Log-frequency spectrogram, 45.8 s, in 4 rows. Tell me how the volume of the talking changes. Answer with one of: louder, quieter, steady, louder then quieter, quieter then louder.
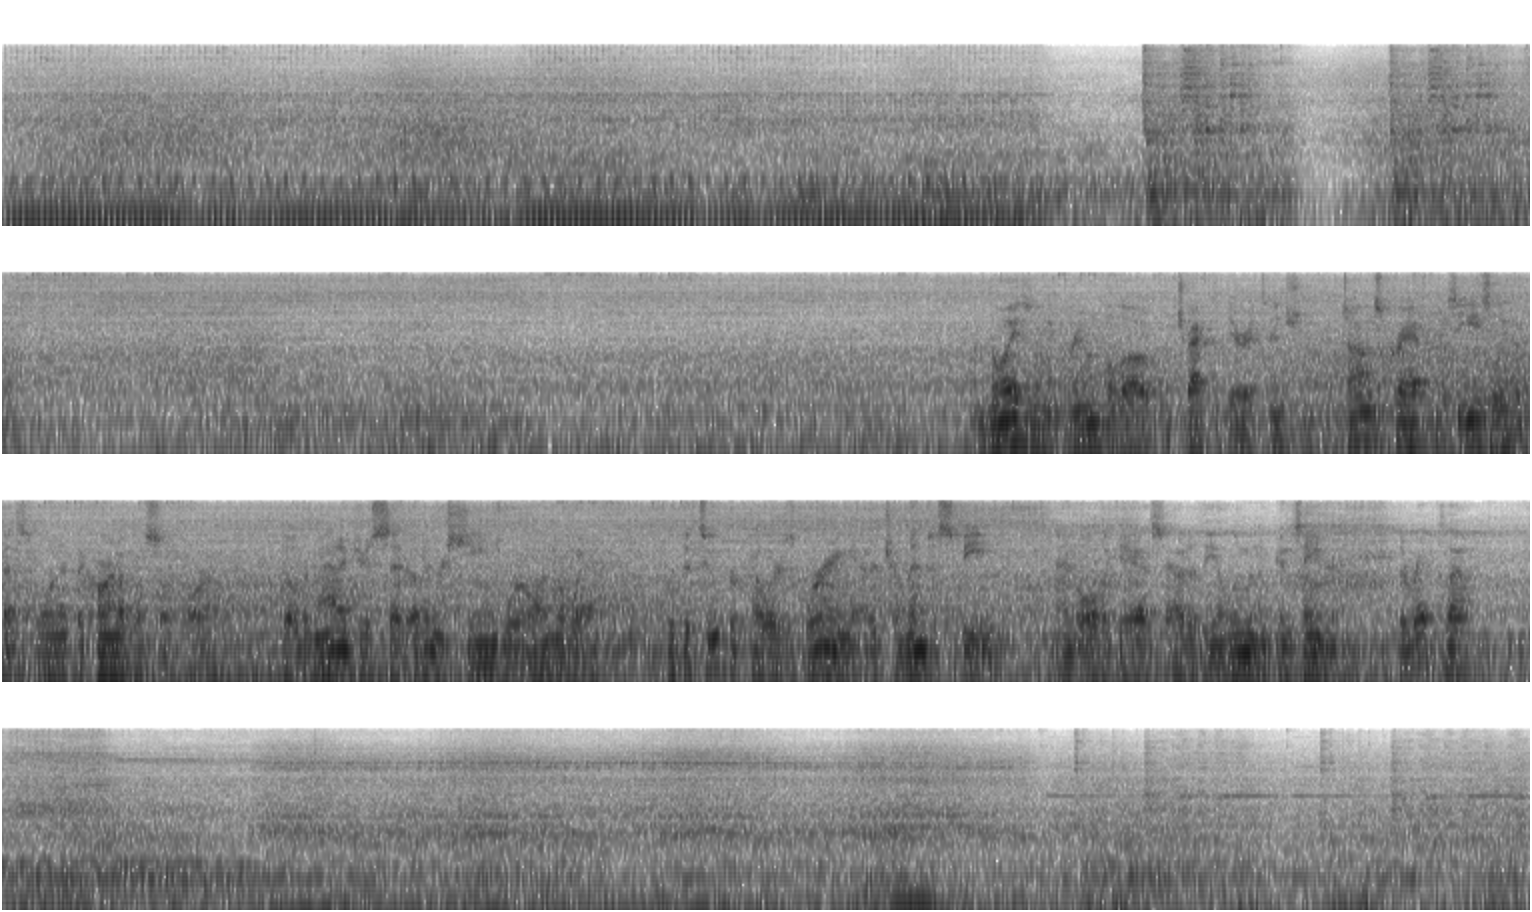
steady.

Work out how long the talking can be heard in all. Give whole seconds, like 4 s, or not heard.
15 s.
